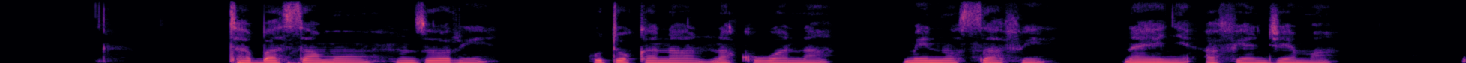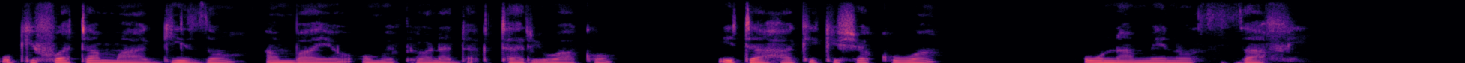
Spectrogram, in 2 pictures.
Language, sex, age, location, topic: Swahili, female, 25-35, Nairobi, health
